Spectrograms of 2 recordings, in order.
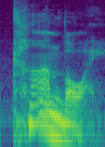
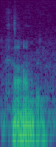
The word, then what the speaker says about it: Convy: Bert Convoy passed away. It's not Convoy. How do you say Bert Convy. Convy. Oh, yeah, there's not an O there.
